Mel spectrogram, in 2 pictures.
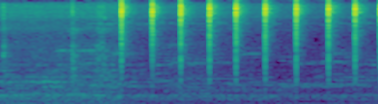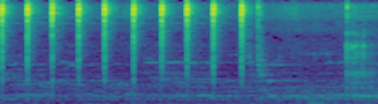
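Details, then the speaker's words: Modena high-pressure membrane-type gas water heater under test: sharp spark clicks about three per second, too slow, no solenoid valve click after; ignition module likely failing, solenoid possibly sticking. "tapi yang jelas dari sini sudah terlihat Ini kemungkinan modul sudah bermasalah yaitu dari intervalnya intervalnya yang kurang cepat sini seperti baterai yang sudah mau mati"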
